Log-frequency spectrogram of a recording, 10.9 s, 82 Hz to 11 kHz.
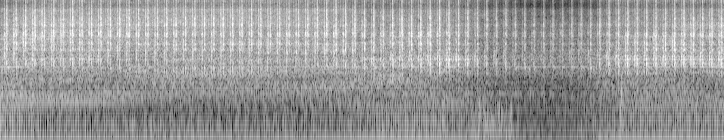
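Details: Renault Laguna 2.0 dCi diesel at idle with a sharp, regular knock about three or four times a second; engine knocking, cause not confirmed.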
